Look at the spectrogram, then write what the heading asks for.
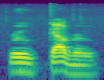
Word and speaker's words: Rougarou: was old legends of the Rougarou, which is pronounced Rougarou.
